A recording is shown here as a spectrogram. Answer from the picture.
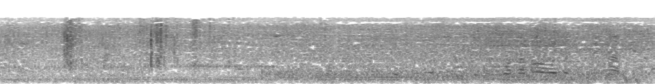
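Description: On-site handheld recording: a steady low outdoor rumble with people talking indistinctly, and two short clicks in the first two seconds.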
